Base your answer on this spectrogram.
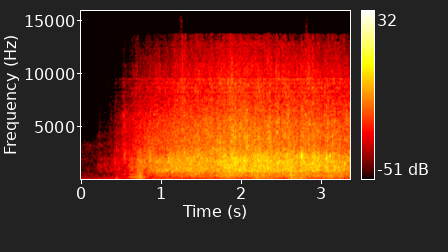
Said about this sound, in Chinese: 嗯， 谢谢大家，我的诗念完了。 嗯，很棒，掌声。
